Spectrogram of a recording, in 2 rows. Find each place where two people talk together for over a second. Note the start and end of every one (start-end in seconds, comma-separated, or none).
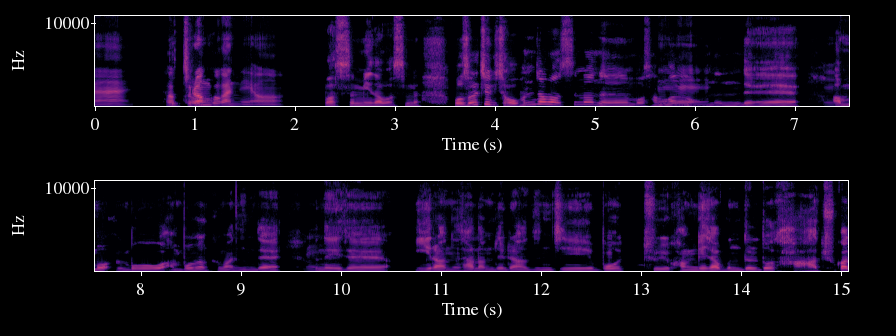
none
